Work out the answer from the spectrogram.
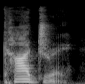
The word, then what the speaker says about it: cadre: And again, remember, there is a whole cadre, or as the Americans say, cadre, but the word in French is cadre.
